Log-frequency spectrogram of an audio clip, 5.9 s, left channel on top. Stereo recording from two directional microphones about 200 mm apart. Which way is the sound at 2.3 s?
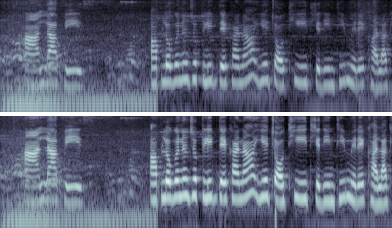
55° right (ahead or behind).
